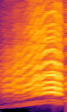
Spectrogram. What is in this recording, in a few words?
upset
